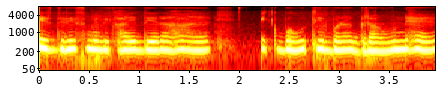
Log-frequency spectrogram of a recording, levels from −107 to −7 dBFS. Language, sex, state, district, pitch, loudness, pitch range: Hindi, female, Jharkhand, Deoghar, 235 Hz, -16 LUFS, 235-250 Hz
